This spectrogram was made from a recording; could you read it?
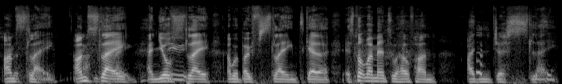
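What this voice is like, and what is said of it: Good imitation of another person's accent. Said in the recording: “That's actually pretty good. That's a good accent.”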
